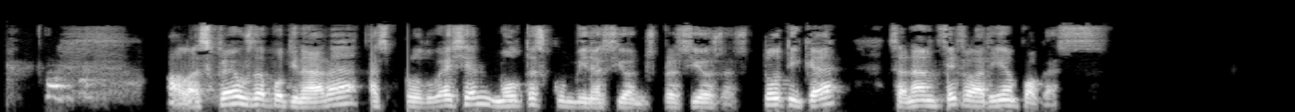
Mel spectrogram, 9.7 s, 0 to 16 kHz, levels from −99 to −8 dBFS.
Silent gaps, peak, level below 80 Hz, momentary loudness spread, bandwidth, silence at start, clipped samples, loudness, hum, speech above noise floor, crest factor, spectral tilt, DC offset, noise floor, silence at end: 1.10-1.23 s, 2.98-3.02 s, 5.63-5.71 s; 0 dBFS; -56 dBFS; 15 LU; 8.2 kHz; 0.35 s; under 0.1%; -16 LUFS; none; 20 dB; 16 dB; -4.5 dB/octave; under 0.1%; -35 dBFS; 1.5 s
